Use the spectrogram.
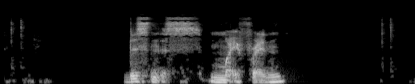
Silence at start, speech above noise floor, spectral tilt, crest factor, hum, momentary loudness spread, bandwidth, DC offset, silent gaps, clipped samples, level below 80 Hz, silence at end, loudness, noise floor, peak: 1.25 s; 71 dB; -4.5 dB/octave; 20 dB; none; 5 LU; 9.8 kHz; under 0.1%; none; under 0.1%; -46 dBFS; 1.3 s; -17 LUFS; -88 dBFS; -2 dBFS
